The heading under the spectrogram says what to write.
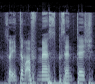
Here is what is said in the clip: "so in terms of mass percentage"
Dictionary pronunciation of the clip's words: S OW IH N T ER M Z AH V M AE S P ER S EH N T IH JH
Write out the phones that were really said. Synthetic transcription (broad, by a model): S OW IH N T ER M AH F M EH S P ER S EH N T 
